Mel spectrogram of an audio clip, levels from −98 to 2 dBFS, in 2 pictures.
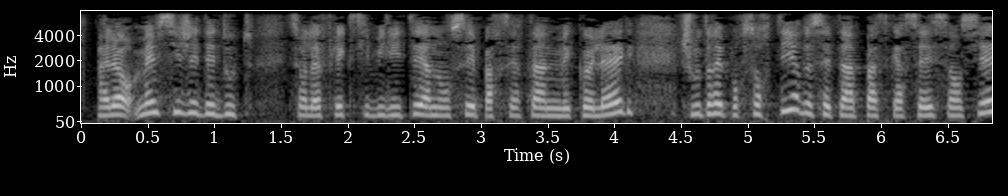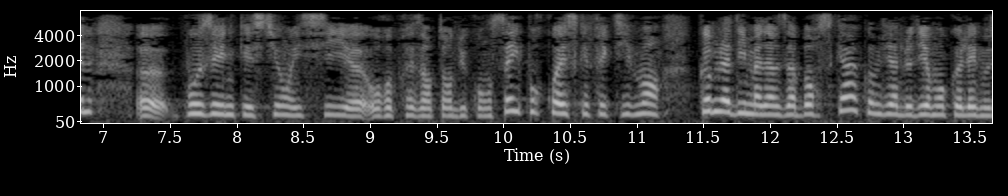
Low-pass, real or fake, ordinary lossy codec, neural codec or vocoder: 7.2 kHz; real; none; none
